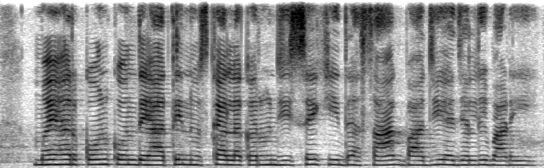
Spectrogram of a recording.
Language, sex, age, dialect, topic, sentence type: Chhattisgarhi, female, 18-24, Northern/Bhandar, agriculture, question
